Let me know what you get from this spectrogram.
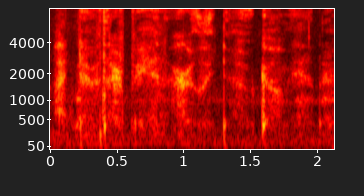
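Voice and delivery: hushed hunter's whisper. Real, not acted. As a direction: whisper it low in the woods. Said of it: "I don't even know I'm whispering".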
